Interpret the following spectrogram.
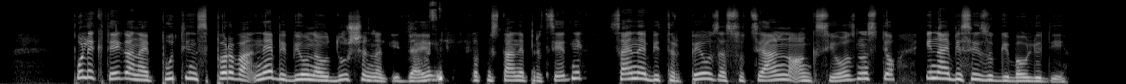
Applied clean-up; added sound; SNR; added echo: neural mask model Resemble Enhance denoiser.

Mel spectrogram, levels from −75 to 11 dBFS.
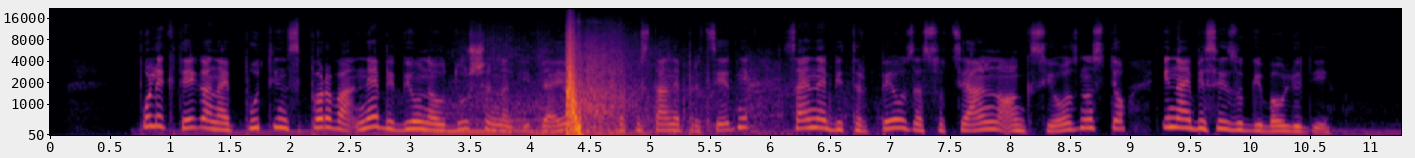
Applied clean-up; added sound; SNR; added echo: none; Car; 2 dB; none.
